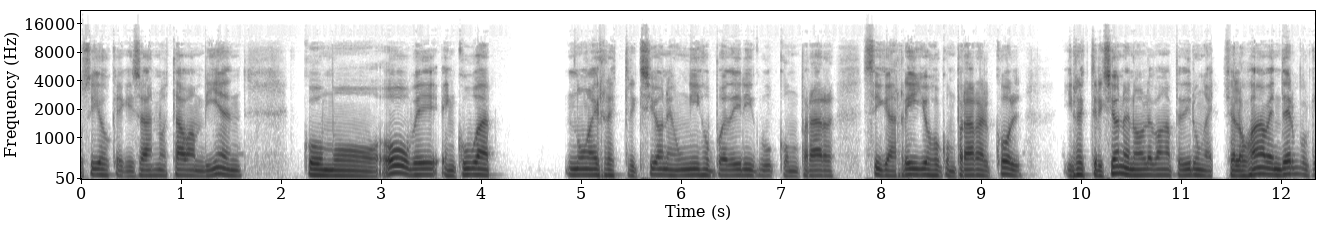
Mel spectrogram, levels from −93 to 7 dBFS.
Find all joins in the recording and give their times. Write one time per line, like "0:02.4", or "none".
0:09.9
0:11.3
